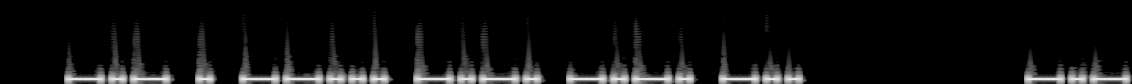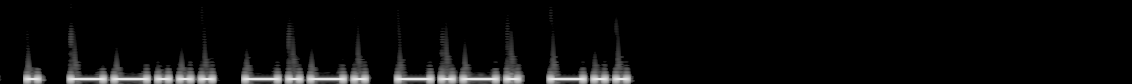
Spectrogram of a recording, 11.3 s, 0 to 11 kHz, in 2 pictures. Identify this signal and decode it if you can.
Morse code, heard as a keyed tone, about 22 wpm, 700 Hz. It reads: KE7CCD KE7CCD
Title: USA Call Signs - 6 Characters - Repeated 2x - 22wpm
